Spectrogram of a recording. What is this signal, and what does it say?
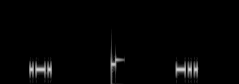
Morse code, heard as a keyed tone, about 40 wpm, 700 Hz. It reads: R D
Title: Single Letter-Number Alt - Rapid-Fire 40wpm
